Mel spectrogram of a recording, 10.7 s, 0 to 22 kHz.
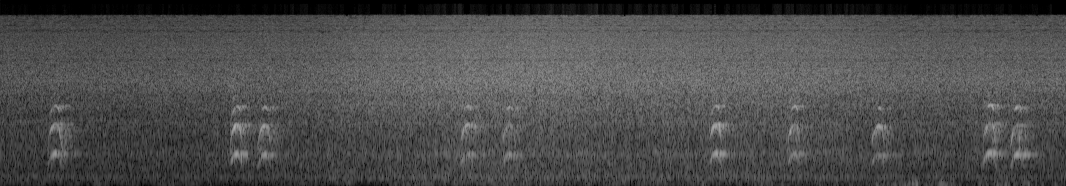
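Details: At 6:58 pm on August 2, a Pomeranian gives high, sharp barks in ones and pairs at a wind storm, over a steady rush of howling wind.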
